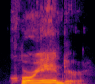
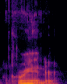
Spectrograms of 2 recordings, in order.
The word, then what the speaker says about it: coriander: The leaves and stems are called cilantro and the seeds are often referred to as corander. Saying it right, coriander.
